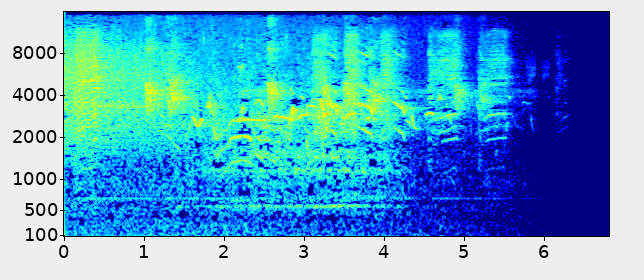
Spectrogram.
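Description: Birds chirping, many short quick calls over a low background hiss, fading out and then cutting to silence shortly before the end.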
